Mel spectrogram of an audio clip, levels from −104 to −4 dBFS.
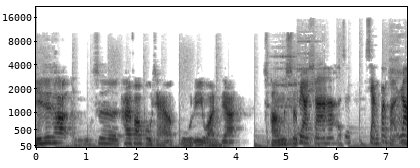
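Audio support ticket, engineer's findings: Section at the wrong speed, 0.00–5.21 s: sound slowed to 0.64x, pitch down about seven semitones, deep and dragging. Likely a clock mismatch in the playback or editing path. Spectrogram shows all harmonics squeezed lower and features stretched in time, jumping back up at 5.21 s. Waveform shows longer periods and drawn-out envelopes.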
